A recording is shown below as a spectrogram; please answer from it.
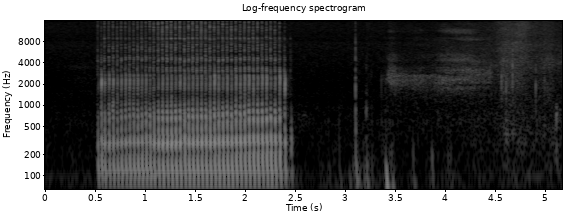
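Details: A male French Bulldog gives a loud, rattling snore lasting about two seconds while sleeping.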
